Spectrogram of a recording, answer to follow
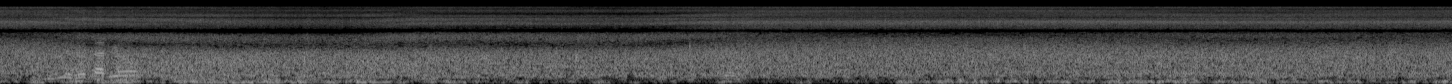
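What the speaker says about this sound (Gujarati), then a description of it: "પાણીનો જ અવાજ આવશે" Water rushes steadily from an overflowing full lake, a loud, unbroken roar close by with wind buffeting the microphone, and no talk over it.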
